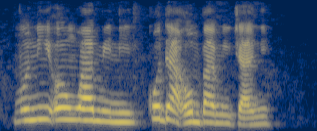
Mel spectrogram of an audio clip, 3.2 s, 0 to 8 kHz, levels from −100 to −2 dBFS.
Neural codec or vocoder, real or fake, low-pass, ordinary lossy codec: none; real; none; none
